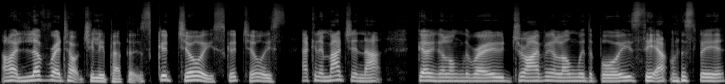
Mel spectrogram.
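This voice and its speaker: With a normal speaking voice and a fairly low pitch, a woman talks at a moderate pace with fairly even intonation, recorded dry and close with no echo on a very clean recording against a silent background. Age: 60s. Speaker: podcast host. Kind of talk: podcast interview questions.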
